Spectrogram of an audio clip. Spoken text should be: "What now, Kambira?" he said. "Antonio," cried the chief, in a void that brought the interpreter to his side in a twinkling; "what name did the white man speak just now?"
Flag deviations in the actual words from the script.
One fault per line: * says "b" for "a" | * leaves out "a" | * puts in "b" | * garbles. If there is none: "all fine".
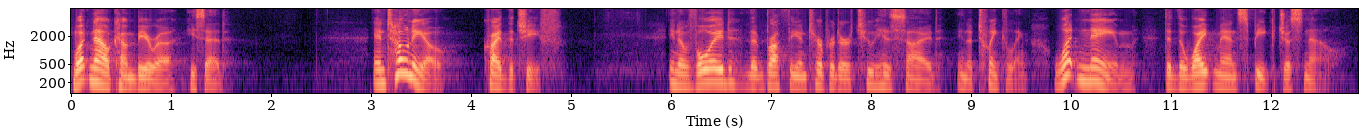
all fine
